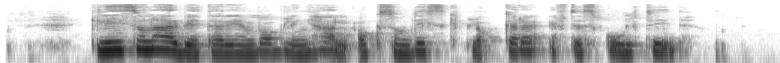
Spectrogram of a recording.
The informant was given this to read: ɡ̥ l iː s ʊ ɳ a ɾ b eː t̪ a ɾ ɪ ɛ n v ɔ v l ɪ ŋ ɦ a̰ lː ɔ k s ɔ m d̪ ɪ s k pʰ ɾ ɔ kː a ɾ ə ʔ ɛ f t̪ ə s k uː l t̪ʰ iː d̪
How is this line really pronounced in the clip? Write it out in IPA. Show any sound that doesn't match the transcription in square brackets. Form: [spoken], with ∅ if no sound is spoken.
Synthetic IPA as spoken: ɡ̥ l iː s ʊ [n] a ɾ b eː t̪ a ɾ ɪ ɛ n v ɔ v l ɪ ŋ ɦ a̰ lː ɔ k s ɔ m d̪ ɪ s k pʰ [l] ɔ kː a ɾ ə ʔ ɛ f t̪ ə [ʂ] k uː l t̪ʰ iː d̪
